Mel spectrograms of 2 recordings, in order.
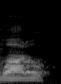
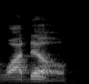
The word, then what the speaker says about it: Waddle: And he's like, no, call me Jaylen Waddle. That's, you know, so it is true. His original last name is pronounced Waddell, but he prefers Waddle.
